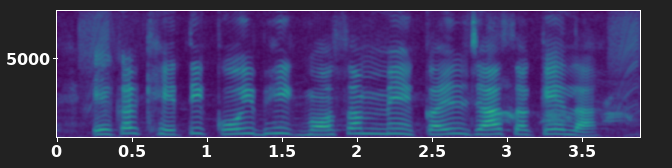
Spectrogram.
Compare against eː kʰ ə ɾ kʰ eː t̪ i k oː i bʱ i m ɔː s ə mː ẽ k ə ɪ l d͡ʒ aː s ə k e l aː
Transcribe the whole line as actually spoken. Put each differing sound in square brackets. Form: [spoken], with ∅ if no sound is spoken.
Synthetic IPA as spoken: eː [k] ə ɾ kʰ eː t̪ i k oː i bʱ i m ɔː s ə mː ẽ k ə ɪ l d͡ʒ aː s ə k e l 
